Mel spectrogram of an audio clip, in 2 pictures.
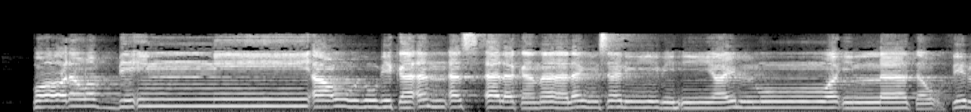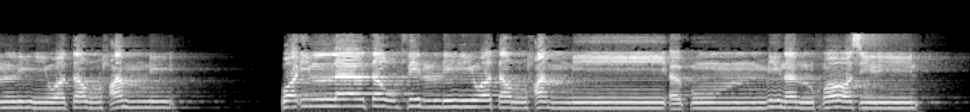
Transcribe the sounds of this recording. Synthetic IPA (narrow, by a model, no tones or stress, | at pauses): qɑːlaɾˤɑbːɪʔɪnː | iː | ʔaʕuːðʊbɪkaʔanʔas | ʔalakamaːlajsaliːbɪhiːʕɪlmʊ | waʔɪlːaːt̪aɣfɪɾliːwat̪ɑɾˤħamniː | wʔaʔɪlːaːt̪aɣfɪɾliːwat̪ɑɾˤħamniː | ʔakʊːmː | ɪnalxɑːsɪɾiːn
